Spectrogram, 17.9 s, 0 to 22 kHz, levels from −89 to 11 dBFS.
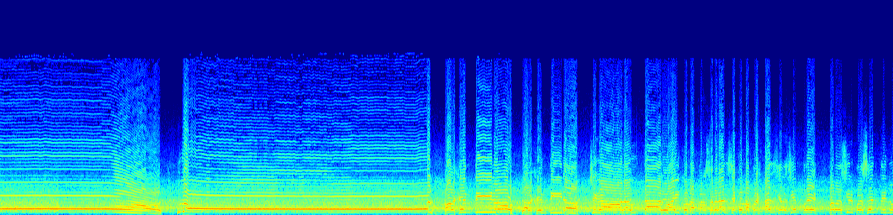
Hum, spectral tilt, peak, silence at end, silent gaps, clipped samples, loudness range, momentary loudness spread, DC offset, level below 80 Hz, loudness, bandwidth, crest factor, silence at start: none; -2 dB/octave; -8 dBFS; 0 s; none; under 0.1%; 4 LU; 6 LU; under 0.1%; -54 dBFS; -18 LUFS; 15 kHz; 10 dB; 0 s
